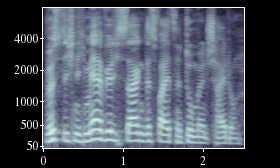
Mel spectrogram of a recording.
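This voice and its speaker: A man's voice: on the high side, animated, quick pace. A man preaching a casual youth sermon, retelling the story with slang, acting out the crowd's voices and breaking off for asides to the audience. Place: event room with audience, drinking beer.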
